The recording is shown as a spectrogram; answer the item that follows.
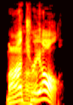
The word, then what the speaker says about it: Montreal: Did you notice like we say it like with an a Montreal? Montreal. They say Montreal.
